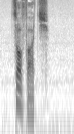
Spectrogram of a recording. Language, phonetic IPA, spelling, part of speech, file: Polish, [ˈt͡sɔfat͡ɕ], cofać, verb, Pl-cofać.ogg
